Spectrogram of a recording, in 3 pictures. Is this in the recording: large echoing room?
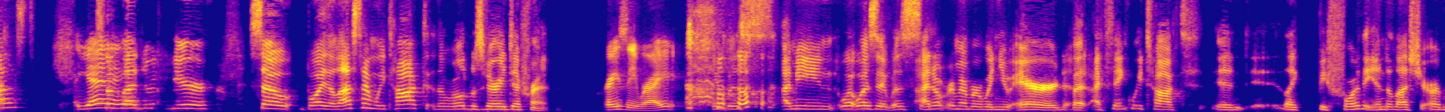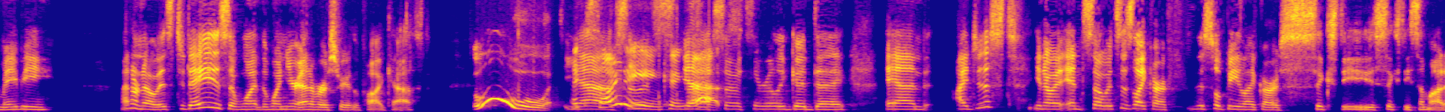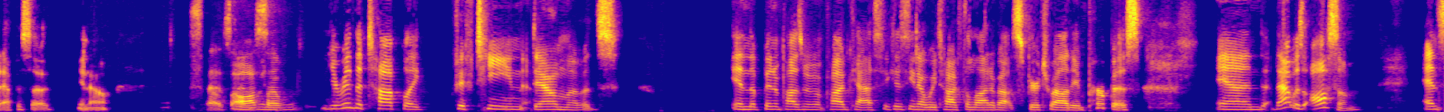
no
